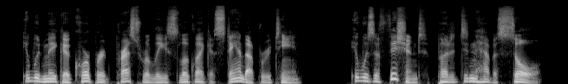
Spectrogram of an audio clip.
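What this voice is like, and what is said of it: Russian accent. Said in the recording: “I have a Russian accent.”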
